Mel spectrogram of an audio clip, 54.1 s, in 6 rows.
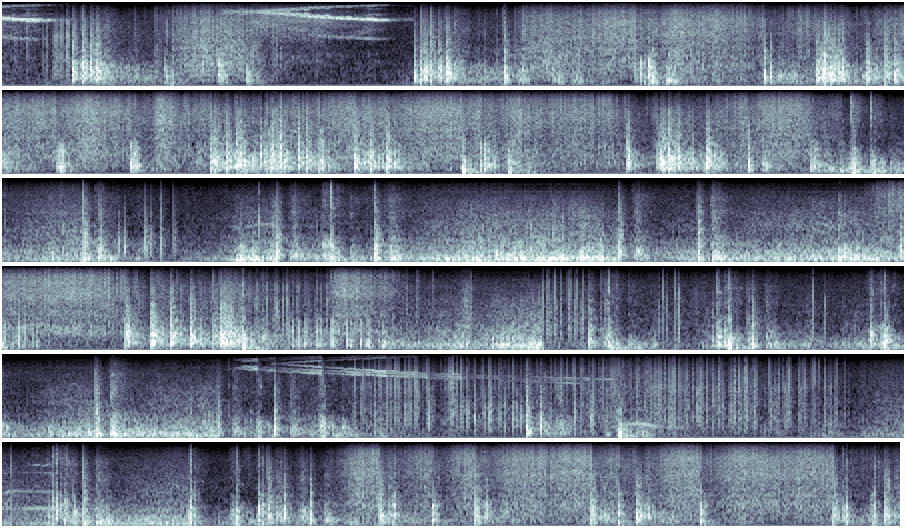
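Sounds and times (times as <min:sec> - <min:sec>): firework whistle gliding: 0:00.0 - 0:00.8, 0:01.8 - 0:04.4, 0:26.2 - 0:28.2, 0:38.3 - 0:44.0, 0:45.0 - 0:45.8
fireworks bangs and crackles: 0:00.0 - 0:54.0.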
